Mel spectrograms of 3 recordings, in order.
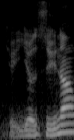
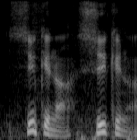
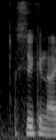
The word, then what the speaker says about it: Sukuna: Yozuna?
